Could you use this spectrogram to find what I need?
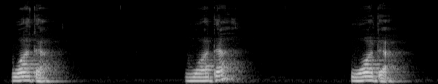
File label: "wadha", Dhurga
